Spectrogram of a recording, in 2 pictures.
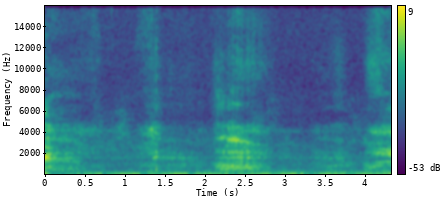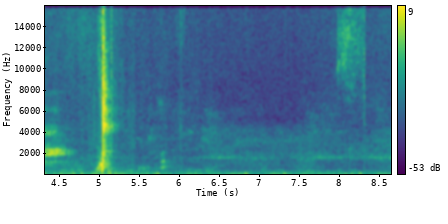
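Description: Golf driver striking a teed ball: one sharp, loud crack about five seconds in, over a steady low background hum.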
